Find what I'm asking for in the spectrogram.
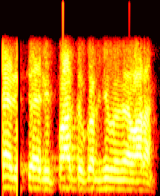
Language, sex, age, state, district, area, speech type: Tamil, male, 60+, Tamil Nadu, Perambalur, rural, conversation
